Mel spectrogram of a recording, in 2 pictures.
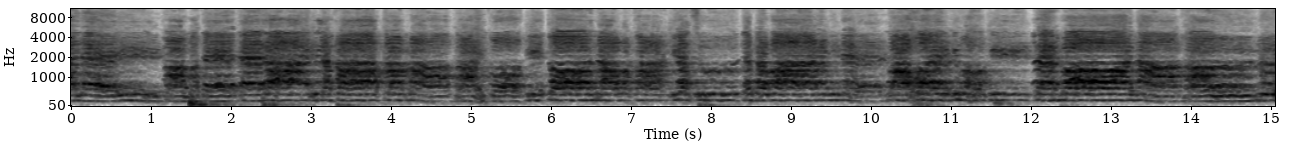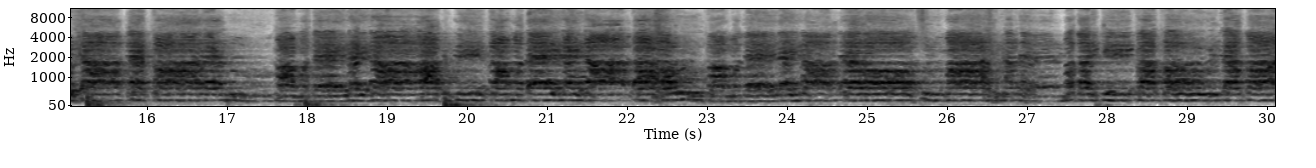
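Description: Kapa haka group of young men and women singing a Māori chant together in phrases, with a few short low thuds under the voices.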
